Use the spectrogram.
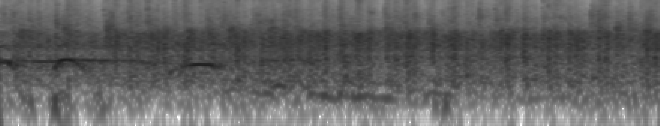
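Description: Loud, steady audience applause fills the whole stretch, a dense wash of many hands clapping with no pauses, and a few faint tonal traces showing briefly near the start.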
